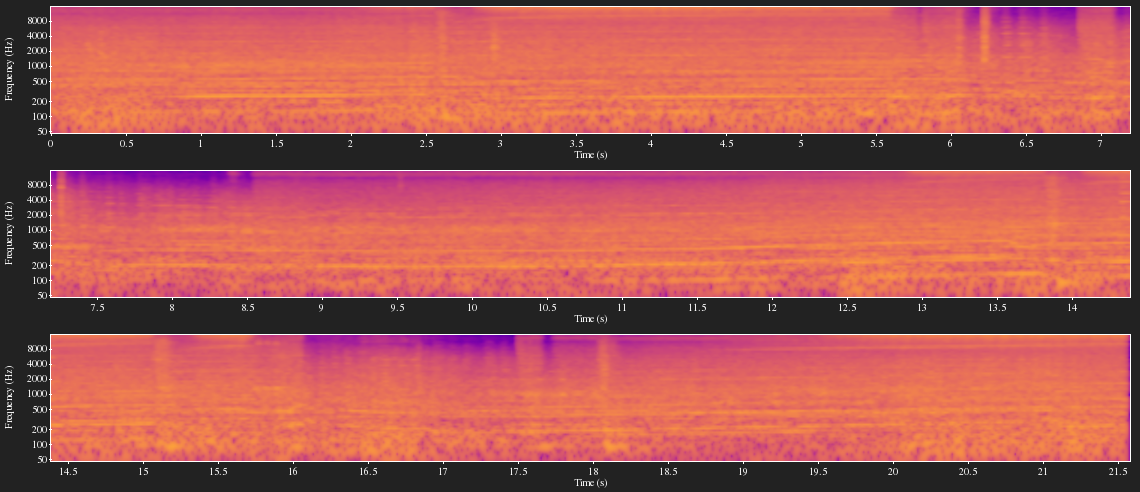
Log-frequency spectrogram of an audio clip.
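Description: A race car engine in a racing video game drives on cold tyres, whining steadily with pitch sweeping up and down through gear changes and throttle lifts, continuous and close with no talk.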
